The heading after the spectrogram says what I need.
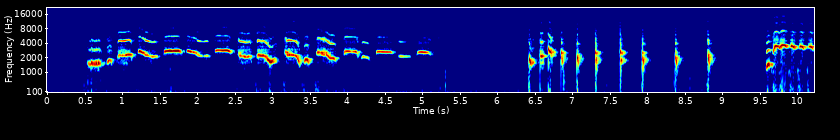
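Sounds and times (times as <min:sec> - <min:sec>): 
male common blackbird courtship song: 0:00.6 - 0:05.2, 0:06.4 - 0:08.9, 0:09.6 - 0:10.2.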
